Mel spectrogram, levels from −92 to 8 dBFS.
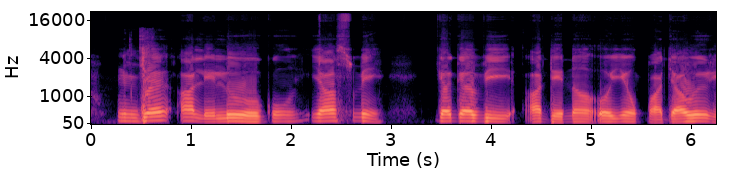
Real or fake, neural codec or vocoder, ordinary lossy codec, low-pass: real; none; Opus, 32 kbps; 19.8 kHz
